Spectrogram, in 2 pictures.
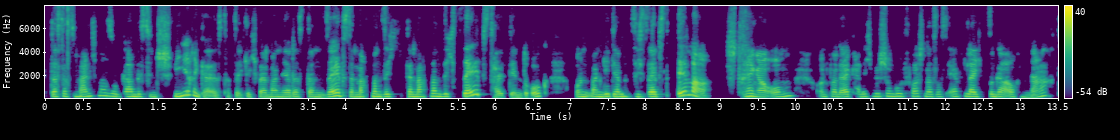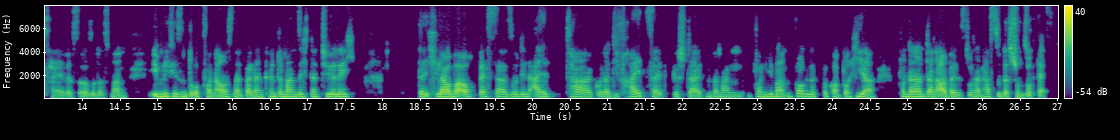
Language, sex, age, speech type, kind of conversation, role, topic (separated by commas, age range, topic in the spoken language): German, female, 25-29, conversation, advice, advisor, Welche Schwierigkeiten hast du damit, klare Grenzen zwischen Job und Freizeit zu setzen?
